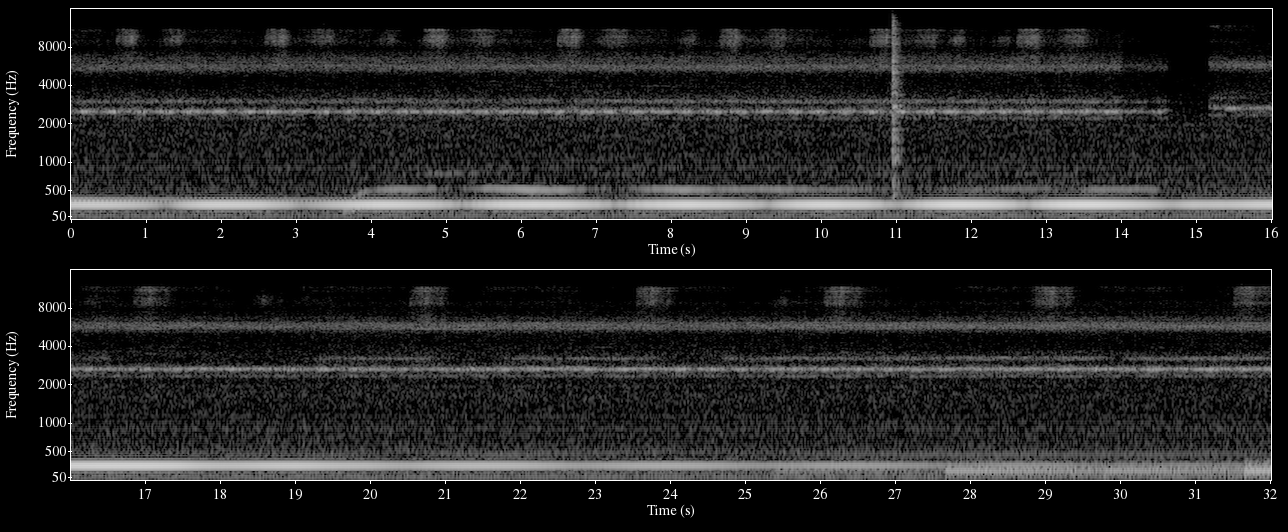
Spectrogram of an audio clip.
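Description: Quartz crystal singing bowl ringing in one pure, sustained low tone that pulses in slow waves and gradually fades. A second, higher bowl tone swells in a few seconds in and dies away about halfway, and a single sharp click sounds near the middle.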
